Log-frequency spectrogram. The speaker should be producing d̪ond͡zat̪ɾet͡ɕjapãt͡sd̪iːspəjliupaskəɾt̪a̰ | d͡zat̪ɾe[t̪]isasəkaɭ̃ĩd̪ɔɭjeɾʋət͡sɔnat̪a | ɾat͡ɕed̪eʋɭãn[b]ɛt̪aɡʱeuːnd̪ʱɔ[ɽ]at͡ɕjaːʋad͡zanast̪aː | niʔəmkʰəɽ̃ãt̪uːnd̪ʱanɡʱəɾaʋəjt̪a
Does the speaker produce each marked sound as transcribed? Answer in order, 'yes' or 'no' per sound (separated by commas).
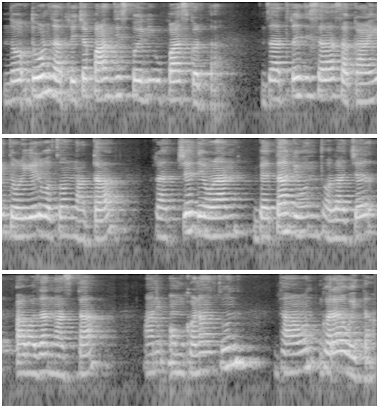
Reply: no, yes, no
